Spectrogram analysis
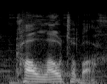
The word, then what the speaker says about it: Karl Lauterbach: Karl Lauterbach.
